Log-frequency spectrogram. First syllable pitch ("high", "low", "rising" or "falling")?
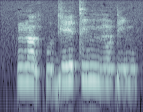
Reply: falling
